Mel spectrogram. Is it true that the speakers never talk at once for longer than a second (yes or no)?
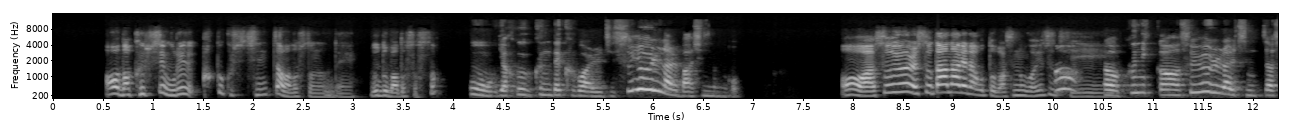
yes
